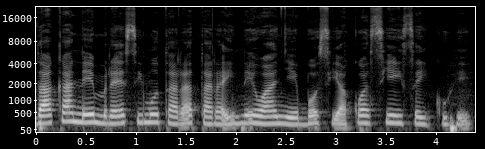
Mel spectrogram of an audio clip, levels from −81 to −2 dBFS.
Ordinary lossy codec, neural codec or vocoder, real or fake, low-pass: none; vocoder, 44.1 kHz, 128 mel bands every 512 samples, BigVGAN v2; fake; none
